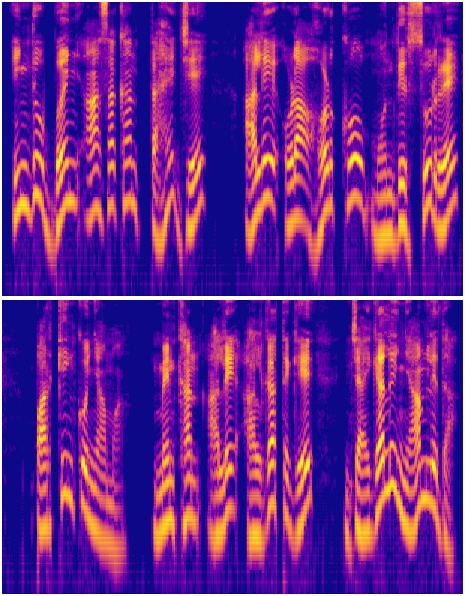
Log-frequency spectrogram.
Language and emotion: Santali, surprised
